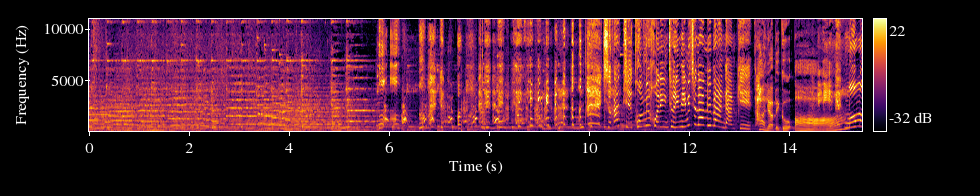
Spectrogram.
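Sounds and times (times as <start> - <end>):
busy music: 0.0 - 15.4
dog barking: 5.8 - 9.6
laughter: 5.8 - 10.6
speech: 13.5 - 15.3.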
